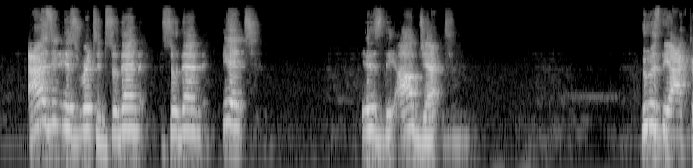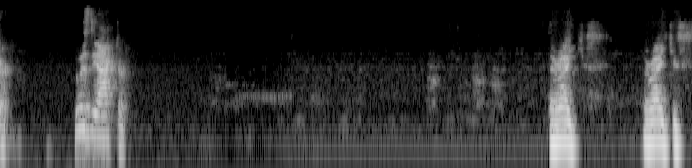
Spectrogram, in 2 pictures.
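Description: A man speaks calmly in short phrases, heard through an online call.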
